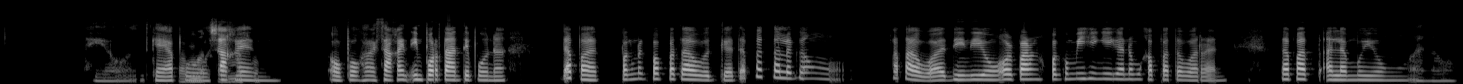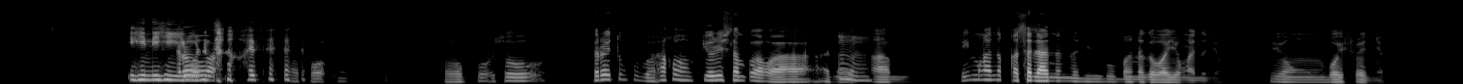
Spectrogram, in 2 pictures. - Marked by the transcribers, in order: tapping; laughing while speaking: "ng tawad"; laugh
- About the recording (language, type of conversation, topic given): Filipino, unstructured, Ano ang kahalagahan ng pagpapatawad sa isang relasyon?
